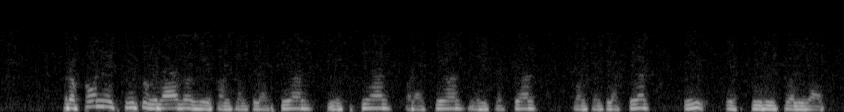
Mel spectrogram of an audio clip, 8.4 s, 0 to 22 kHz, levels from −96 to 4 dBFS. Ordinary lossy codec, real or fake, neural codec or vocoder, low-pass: Opus, 32 kbps; real; none; 7.2 kHz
